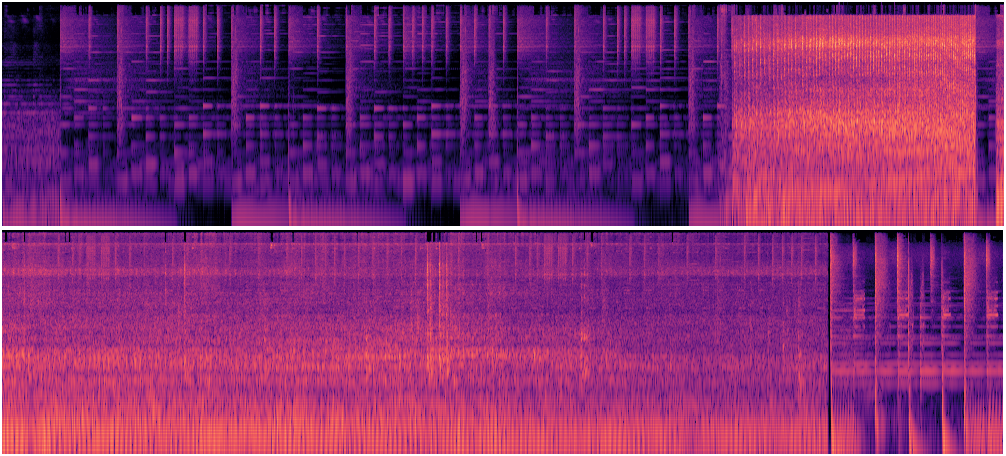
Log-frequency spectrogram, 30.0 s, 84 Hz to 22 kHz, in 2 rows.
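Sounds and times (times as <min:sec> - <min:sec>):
tractor engine idling: 0:10.8 - 0:27.5.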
